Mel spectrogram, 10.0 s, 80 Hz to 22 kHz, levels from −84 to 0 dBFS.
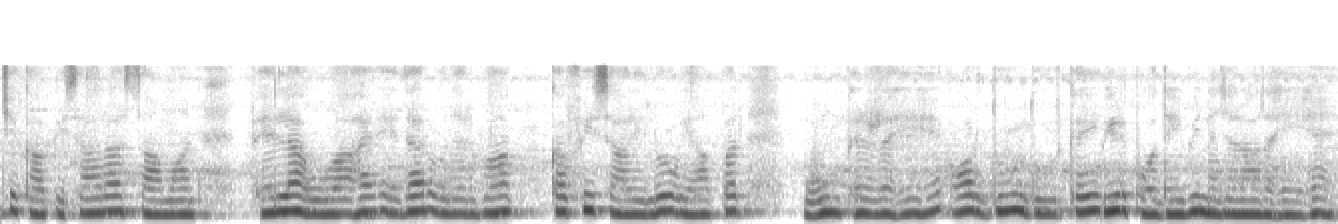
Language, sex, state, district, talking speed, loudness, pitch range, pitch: Hindi, female, Maharashtra, Solapur, 175 wpm, -33 LUFS, 215-245 Hz, 225 Hz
